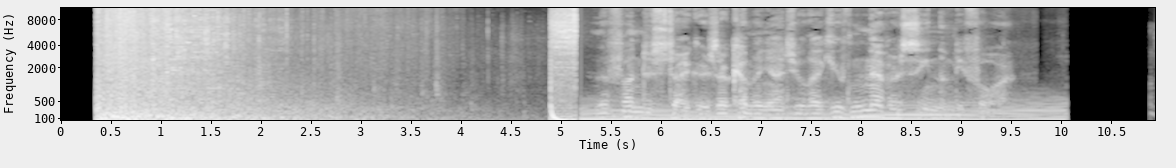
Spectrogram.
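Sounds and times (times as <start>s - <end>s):
loud explosion with broad roaring blast: 0.4s - 5.2s
speech: 5.6s - 9.7s.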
